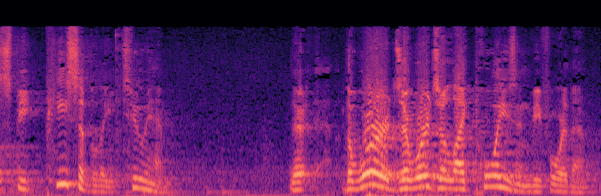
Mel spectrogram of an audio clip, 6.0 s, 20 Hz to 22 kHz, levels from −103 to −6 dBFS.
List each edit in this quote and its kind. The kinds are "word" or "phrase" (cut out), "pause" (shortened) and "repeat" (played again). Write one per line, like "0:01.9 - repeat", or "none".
none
